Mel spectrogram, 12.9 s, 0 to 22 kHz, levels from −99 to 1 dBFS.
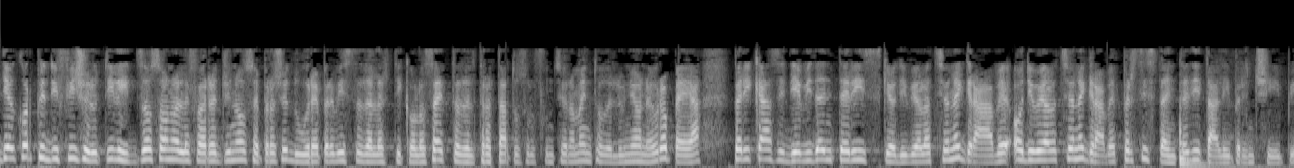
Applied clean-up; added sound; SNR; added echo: none; none; none; none.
